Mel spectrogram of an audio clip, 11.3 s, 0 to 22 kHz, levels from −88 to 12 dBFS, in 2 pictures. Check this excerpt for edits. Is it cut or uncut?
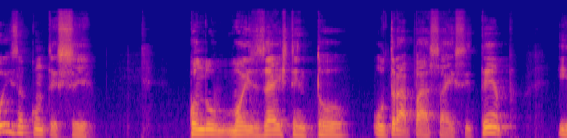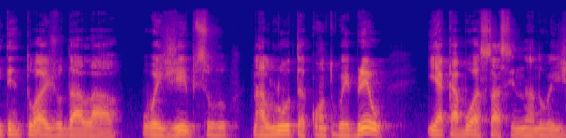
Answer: uncut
